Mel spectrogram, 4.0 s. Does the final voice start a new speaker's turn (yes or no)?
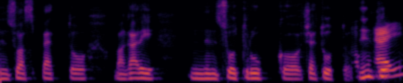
yes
